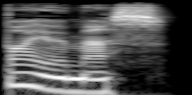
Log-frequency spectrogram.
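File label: "biomass", British English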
